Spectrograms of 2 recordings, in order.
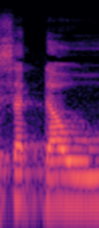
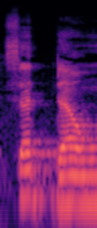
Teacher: Dia kena dengungkan dia tu, dengungkan huruf waw tu kena keluarkan juga angin di hidung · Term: sengaukan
